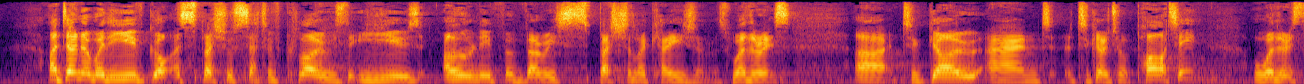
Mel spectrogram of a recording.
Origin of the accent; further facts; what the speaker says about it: United Kingdom; I'm also proud of being British.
